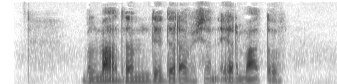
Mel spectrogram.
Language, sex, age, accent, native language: Uzbek, male, 18-24, Samarqand, Uzbek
